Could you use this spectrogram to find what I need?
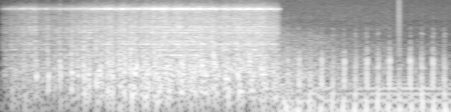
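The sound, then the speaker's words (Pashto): A NATO military helicopter flies over Afghanistan. A loud, steady engine whine gives way to a deep, rhythmic thudding of the rotor blades that keeps pulsing to the end. “لا هم د افغانستان په فضا د ناټو هلیکوپټر ګرځي.”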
